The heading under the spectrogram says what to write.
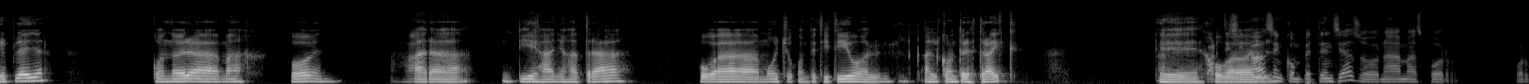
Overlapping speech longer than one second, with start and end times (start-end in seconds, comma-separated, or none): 11.5-12.8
